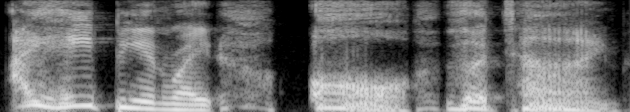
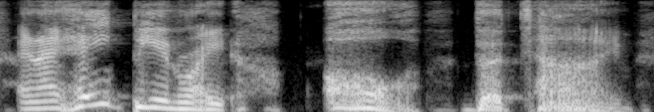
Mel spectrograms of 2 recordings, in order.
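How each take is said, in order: First: High droning aggrieved whine, very slow; Grump impression. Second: Droning aggrieved whine, slow on the end; Grump impression. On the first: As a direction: stretch "all the time" into a long whine. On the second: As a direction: drag out "all the time" like a sulking pundit. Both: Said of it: "I'm trying to do my Grump impression".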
